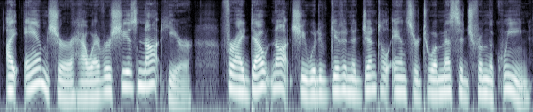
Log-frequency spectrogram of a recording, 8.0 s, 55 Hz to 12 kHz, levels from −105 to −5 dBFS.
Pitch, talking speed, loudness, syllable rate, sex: 145 Hz, 190 wpm, -17 LUFS, 4.5 syllables/s, male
